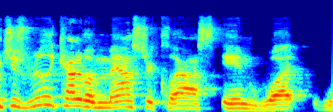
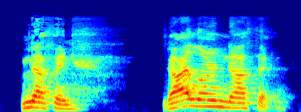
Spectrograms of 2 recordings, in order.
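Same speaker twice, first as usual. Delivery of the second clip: mock deadpan, bone-dry delivery, no reaction; 4 dB louder than usual. Speaker retells a camper boy's answer to his question: imitating a deadpan reply. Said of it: "he looked at me deadpan and just goes".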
